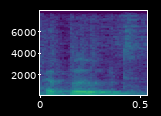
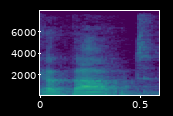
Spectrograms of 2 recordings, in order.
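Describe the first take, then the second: First: About is said with a stereotyped 'aboot' vowel. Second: About is said with a plain, ordinary vowel. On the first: The speaker calls it wrong. "not about" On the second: The speaker calls it right. "I like I say about"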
